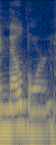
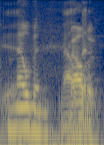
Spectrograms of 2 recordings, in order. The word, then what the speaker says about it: Melbourne: Most Americans say Melbourne. They do, yeah. Melbourne. Yeah. B-I-N.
